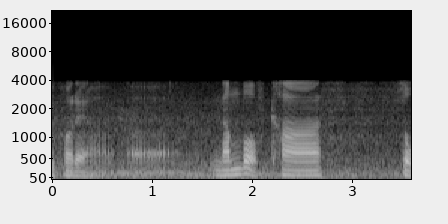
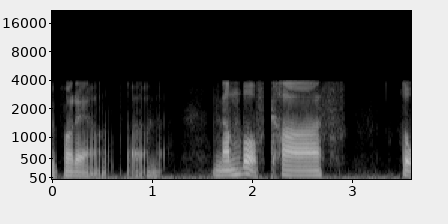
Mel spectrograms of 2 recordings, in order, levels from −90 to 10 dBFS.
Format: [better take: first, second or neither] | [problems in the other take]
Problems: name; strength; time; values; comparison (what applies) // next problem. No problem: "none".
first | noise reduction (neural diffusion model UNIVERSE++)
